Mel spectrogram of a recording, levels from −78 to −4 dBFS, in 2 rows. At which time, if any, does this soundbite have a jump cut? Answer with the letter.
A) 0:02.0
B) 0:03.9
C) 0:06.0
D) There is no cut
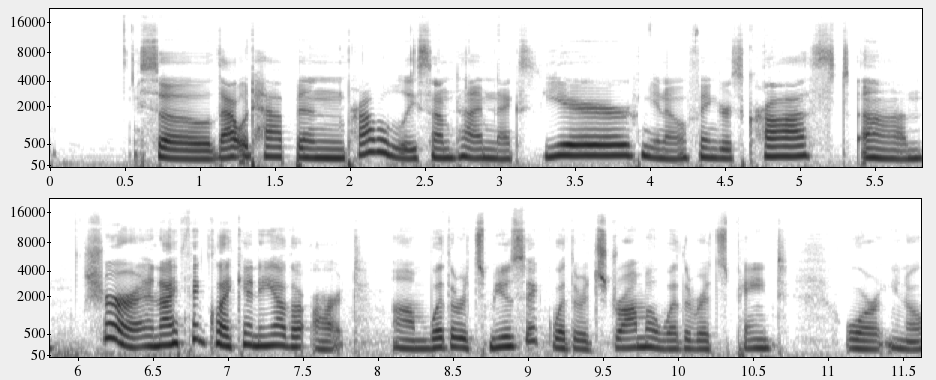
C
